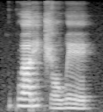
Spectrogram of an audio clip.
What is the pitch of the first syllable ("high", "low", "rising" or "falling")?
high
